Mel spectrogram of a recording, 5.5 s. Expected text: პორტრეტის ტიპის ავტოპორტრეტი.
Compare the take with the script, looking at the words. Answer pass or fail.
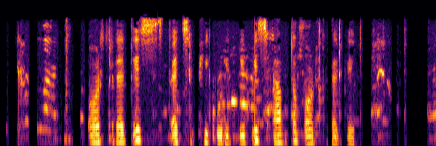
fail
